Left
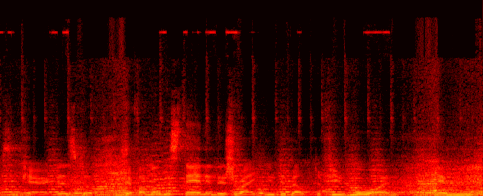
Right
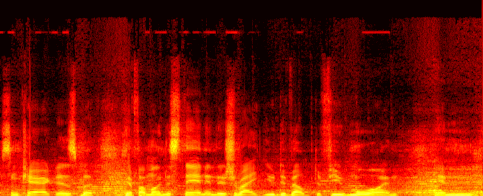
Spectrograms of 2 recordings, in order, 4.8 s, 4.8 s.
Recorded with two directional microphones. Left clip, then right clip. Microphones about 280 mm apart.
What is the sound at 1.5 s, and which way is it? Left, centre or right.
A man's voice, right.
